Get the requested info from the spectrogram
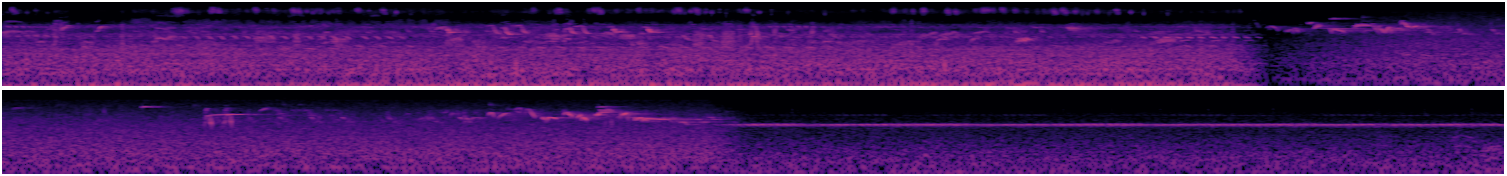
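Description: Wild outdoor ambience in three parts: a dense chorus of bird chirps over a low rumble, then from a little before halfway scattered separate bird calls and chirps, and from about three-quarters through a steady high insect trill.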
